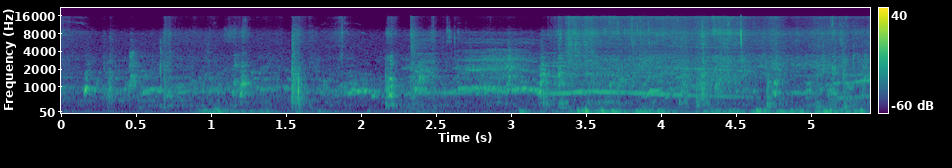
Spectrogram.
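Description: Dutch white-crested chickens clucking with short calls. About three seconds in comes one long call that slowly falls in pitch.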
